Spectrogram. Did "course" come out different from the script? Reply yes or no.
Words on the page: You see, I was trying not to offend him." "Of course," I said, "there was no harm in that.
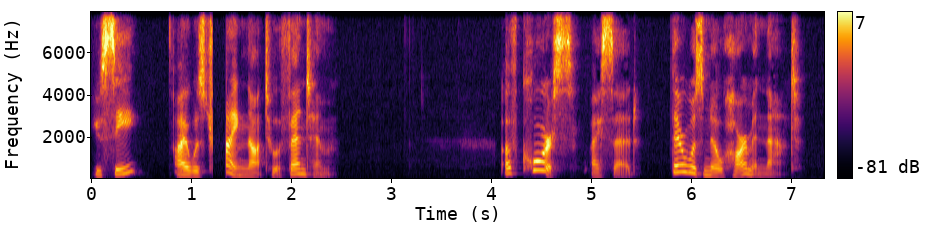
no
